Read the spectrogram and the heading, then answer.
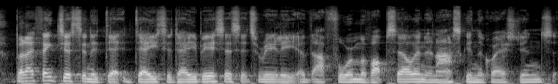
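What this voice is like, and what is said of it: Strong accent, hard to understand. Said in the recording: “With my accent, most time people don't understand me”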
